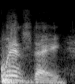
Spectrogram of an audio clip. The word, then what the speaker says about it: Wednesday: Sound out like, just say the word Wednesday. There is no D in Wednesday, you guys, but it's there. I mean, try to pronounce Wednesday the way it's spelled.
